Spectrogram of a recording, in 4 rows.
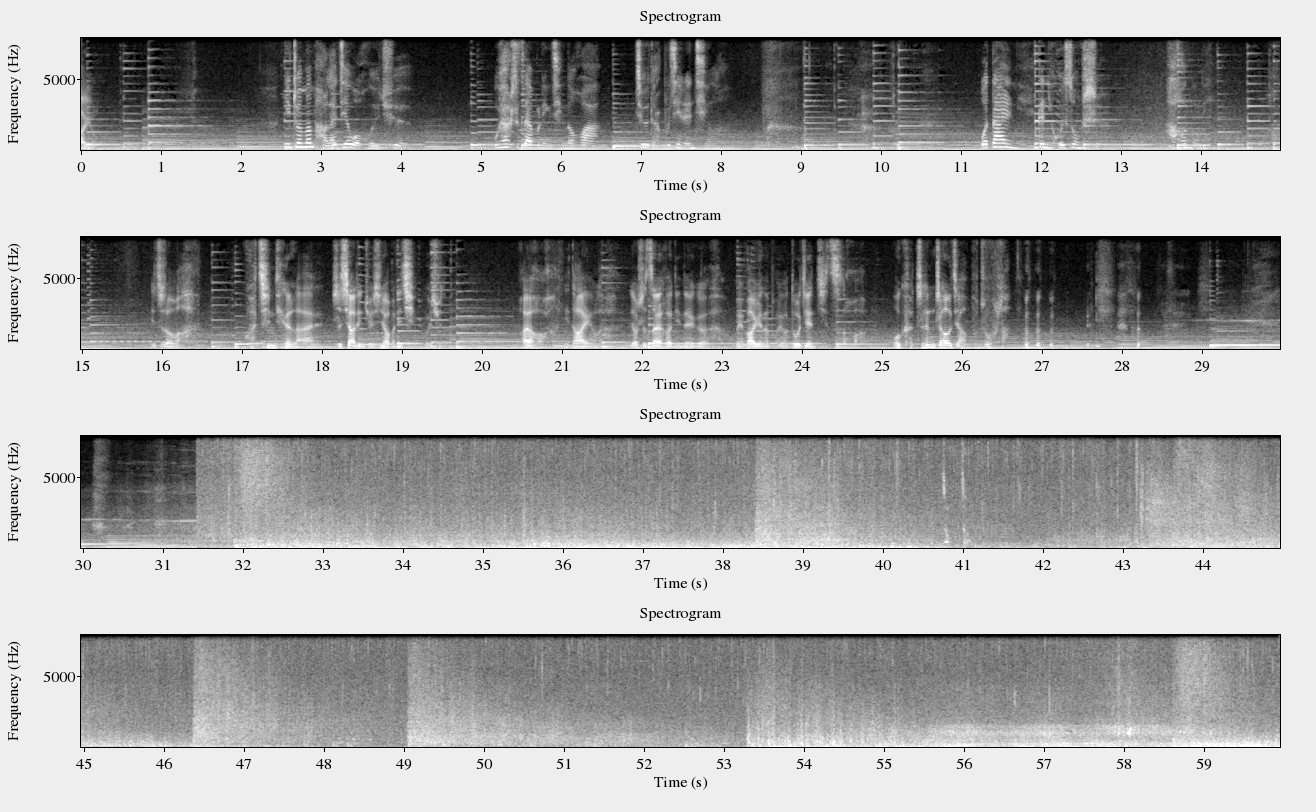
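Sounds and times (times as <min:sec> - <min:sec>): heavy rain pouring: 0:31.4 - 0:59.9
thunder rolling: 0:31.4 - 0:59.9.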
